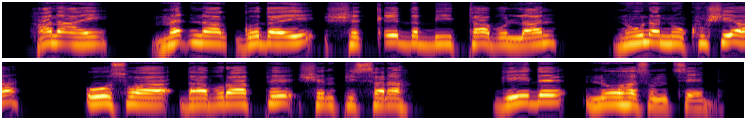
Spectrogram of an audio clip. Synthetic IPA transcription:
hɐnɐʔɐj | mɛɗɪnaːɡɔd̪ɐjʃɛkʼːe̞ːd̪ːɐbiːt̪ːaːbɔlːanː | uːnɐnʊkʊʃɪjaː | o̞ːsʊwaːd̪aːbʊɾaːpːɛʃɛmpːɪsːɐnɐ | ɡiːd̪ɛnoːɦɐsʊnt͡sːe̞ːd̪ːɐ

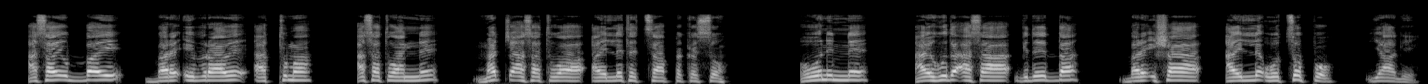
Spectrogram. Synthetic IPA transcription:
ʔɐsɐjʊbːɐj | bɐɾɛʔɪbɾaːwɛʔɐt̪ːʊmɐ | ɐsɐt̪ʊwaːnːɛ | mɐt͡ʃʼːɐːsɐt̪ʊwaːɐjlːɛt̪ɛt͡sːaːpːɛkɛsːɔ | ʔo̞ːnɪnːɛ | ʔɐjɦʊd̪ɐɐsaːɡɪd̪e̞ːd̪ːɐ | bɐɾɛɪʃaː | ɐjlːɛo̞ːt͡sːɔpːɔ | jaːɡḛː

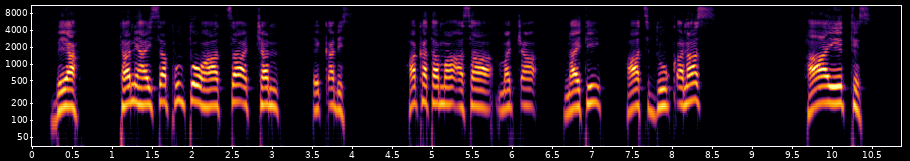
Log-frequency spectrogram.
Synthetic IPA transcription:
bɛjɐ | t̪ɐnɪhɐjsːɐpʊlt̪ːoːhaːt͡sːɐːt͡ʃːɐn | ɛkʼːɐd̪ɛs | hɐkɐt̪ɐmaːɐsaːmɐt͡ʃʼːɐ | nɐjt̪ɪ | haːt͡sːd̪uːkʼːɐnaːs | haːje̞ːt̪ːes

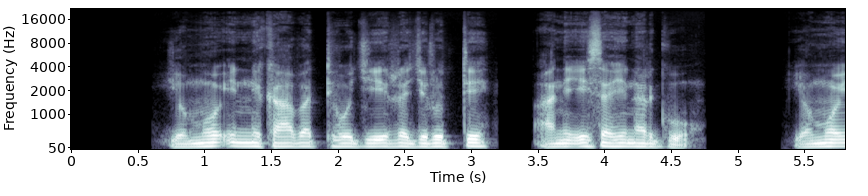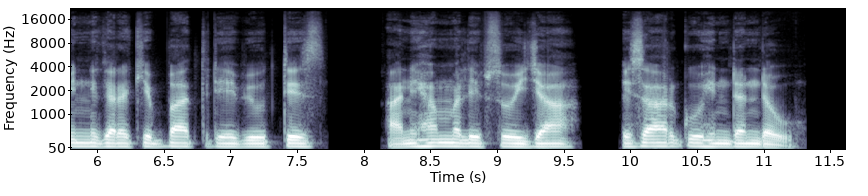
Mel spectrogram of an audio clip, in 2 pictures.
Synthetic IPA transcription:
jɔmːo̞ːʔɪnːɪkaːbɐt̪ːɪhɔd͡ʒiːɪrːɐd͡ʒɪɾʊt̪ːɪ | ʔɐ̰nɪːsɐhɪnɐɾɡṵː | jɔmːoːɪnːɪɡɐɾɐkɪbːaːt̪ːɪd̪e̞ːbɪʔʊt̪ːɪs | ʔɐ̰nɪɦɐmːɐlɪbsuːɪd͡ʒaː | ɪs̬ɐːɾɡuːhɪnd̪ɐnd̪ɐʔʊ̰

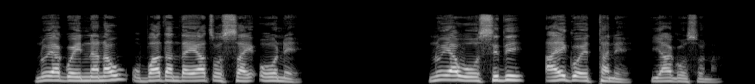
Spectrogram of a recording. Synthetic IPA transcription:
nʊɪjɐɡɔjnːɐnɐwʊbːaːd̪ɐnd̪ɐɪjaːt͡sʼo̞ːsːɐjʔo̞ːnḛː | nʊɪjawo̞ːsːɪd̪ɪ | ɐjɡɔɛt̪ːɐnḛː | jaːɡo̞ːsɔnɐ

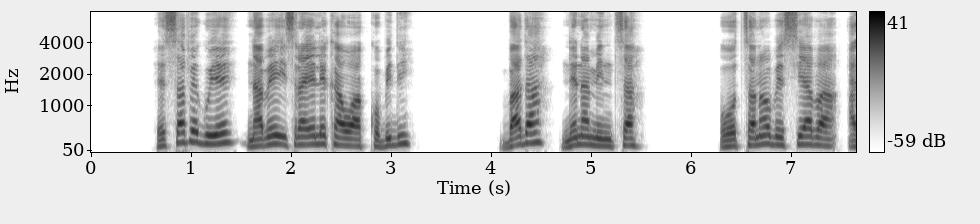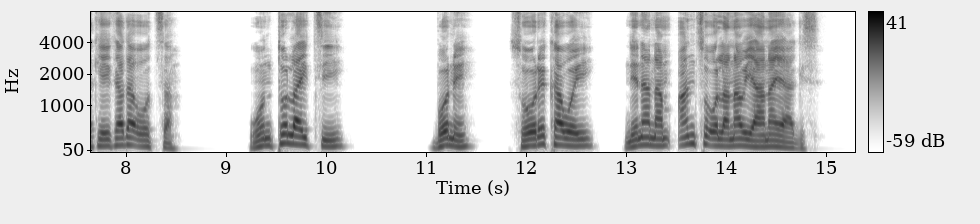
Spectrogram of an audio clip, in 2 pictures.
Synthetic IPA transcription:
hɛsːɐfɛɡʊjɛnɐbɛjɪsɾaːʔeːlɛkɐwaːkːɔbɪd̪ɪ | bɐd̪ɐnɛnɐmɪnt͡sːɐ | o̞ːt͡sːɐnɐwbɛsːɪjaːbaːɐke̞ːk̬ɐd̪ɐo̞ːt͡sːɐ̰ | wʔɔnt̪ːɔlɐjt͡sːi | bɔnɛ | so̞ːɾɛkɐwɔj | nɛnɐnɐmʔɐnt͡sːɔːlɐnɐwjaːnɐjaːɡɪs

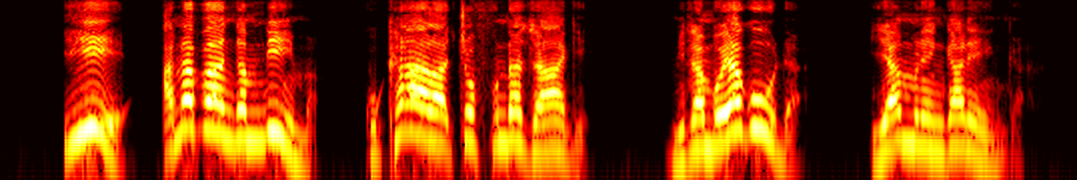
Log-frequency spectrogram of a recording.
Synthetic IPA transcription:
ijɛ | anapaŋɡam̩ɗima̰ | kukʰalat͡ʃɔfundat͡ʃaːkɛ̰ | mitambɔjakuɗa | jam̩lɛŋɡalɛːŋɡa

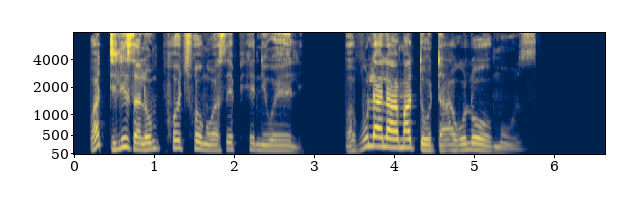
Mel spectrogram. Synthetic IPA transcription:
wad̥ʱilizalom̩pʰɔt͡ʃʼɔŋɔwasɛpʰeniweːli | waβulalaːmad̥ʱɔd̥ʱaːɣulɔmuːzi

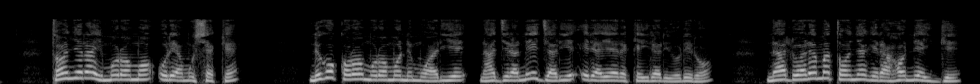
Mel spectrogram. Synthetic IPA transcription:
tɔɲɛɾaimoɾɔmɔʔoɾeamoɕɛkɛ | neɣokɔɾwamoɾɔmɔnemwaɾienaːd͡ʑeɾaneːd͡ʒaɾieʔeɾeajɛɾɛkɛiɾɛɾeoɾeɾɔ | naːdoaɾeamatɔːɲaɣeɾaɦɔneaiɡe

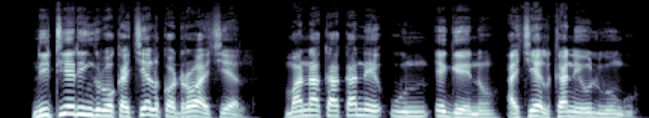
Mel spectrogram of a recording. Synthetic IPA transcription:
nitjeɾiŋɡɾwɔkat͡ʃɪɛlkɔdɾɔat͡ʃɪɛl | manakakanɛuneɡenoat͡ʃɪɛlkanɛolwoŋɡu

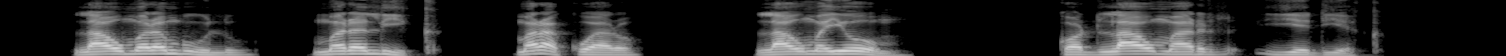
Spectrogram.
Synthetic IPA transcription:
lawmaɾambulu | maɾalik | maɾakwaɾo | lawmajom | kɔdlawmarjedjek

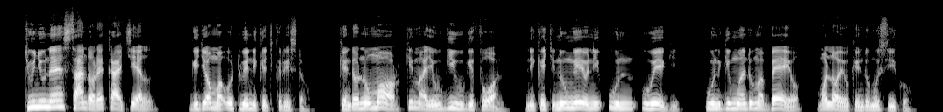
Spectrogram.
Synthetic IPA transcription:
t͡ʃuɲunɛsandɔɾɛkaːt͡ʃɪɛl | ɡɪd͡ʒɔmaʔotweniket͡ʃkɾɪstɔ̰ | kendonʊmɔrkɪmajeuɡiwuɡɪt̪wɔnː | iket͡ʃnuŋejonɪunuweɡi | unɡɪmwandumabɛjɔ | mɔlɔjɔkendomosiko̰

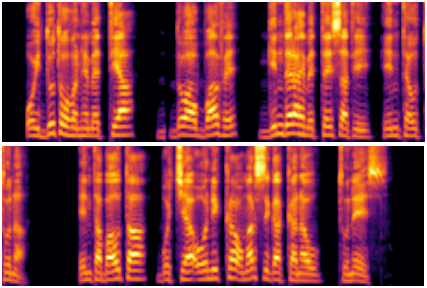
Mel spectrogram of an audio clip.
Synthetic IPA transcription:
ʔɔjd̪ːʊt̪oːhɔnhɛmɛt̪ːɪjaː | d̪ɔwaːʊbːaːfɛ | ɡɪnd̪ɛɾɐhɛmɛt̪ːɛjsːɐt̪̬ɪhɪnt̪ːɛwt̪ʊnɐ̰ | ʔɪnt̪ːɐbɐwt̪abɔt͡ʃːɪjaːo̞ːnɪkːɐɔmɐɾsɪɡɐkːɐnɐw | t̪ʊneːs

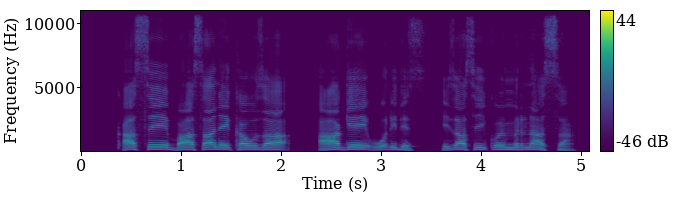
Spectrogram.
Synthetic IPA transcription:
kʼɐsːɛbaːsaːnekːɐwɔzɐ | aːɡeːwɔɗɪd̪ɛs | ɪzɐsiːkʼɔjmɪɾɪnaːsːɐ̰

